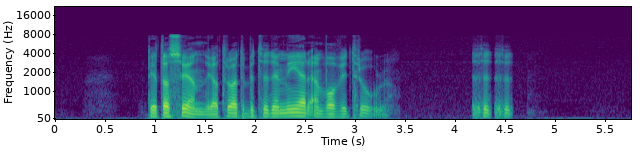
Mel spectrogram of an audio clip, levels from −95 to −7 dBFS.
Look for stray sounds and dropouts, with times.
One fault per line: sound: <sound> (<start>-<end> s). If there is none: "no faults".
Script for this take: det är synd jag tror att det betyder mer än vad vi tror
sound: laugh (4.2-4.6 s)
